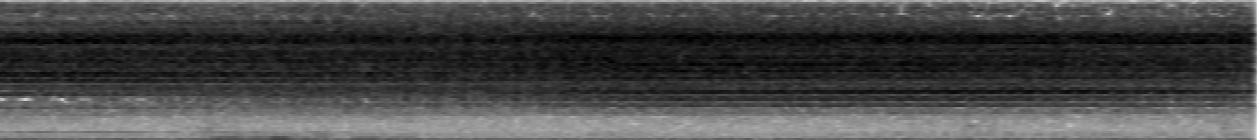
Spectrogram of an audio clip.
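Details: Kuliglig, the Philippine cicada, calling in forest: an unbroken high-pitched whining drone held at an even level throughout, with a short faint low voice-like sound early on.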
